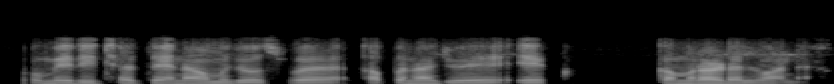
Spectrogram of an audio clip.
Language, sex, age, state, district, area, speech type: Urdu, male, 18-30, Delhi, East Delhi, urban, conversation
